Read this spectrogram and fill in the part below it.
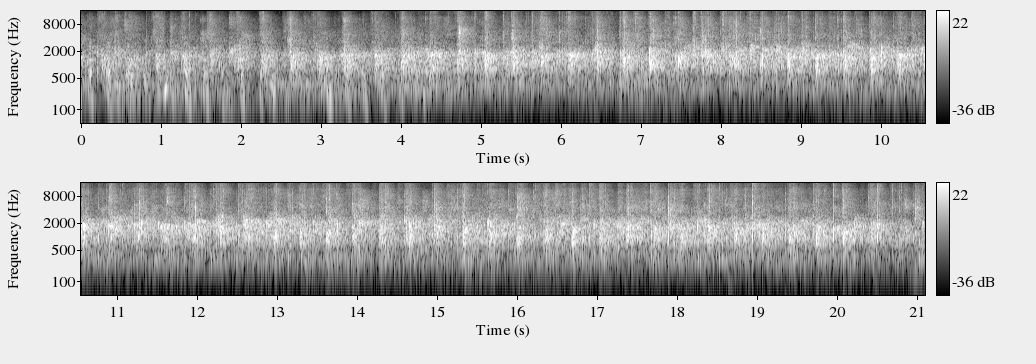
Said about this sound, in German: Ich gedacht, Sie klatschen noch ein bisschen.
